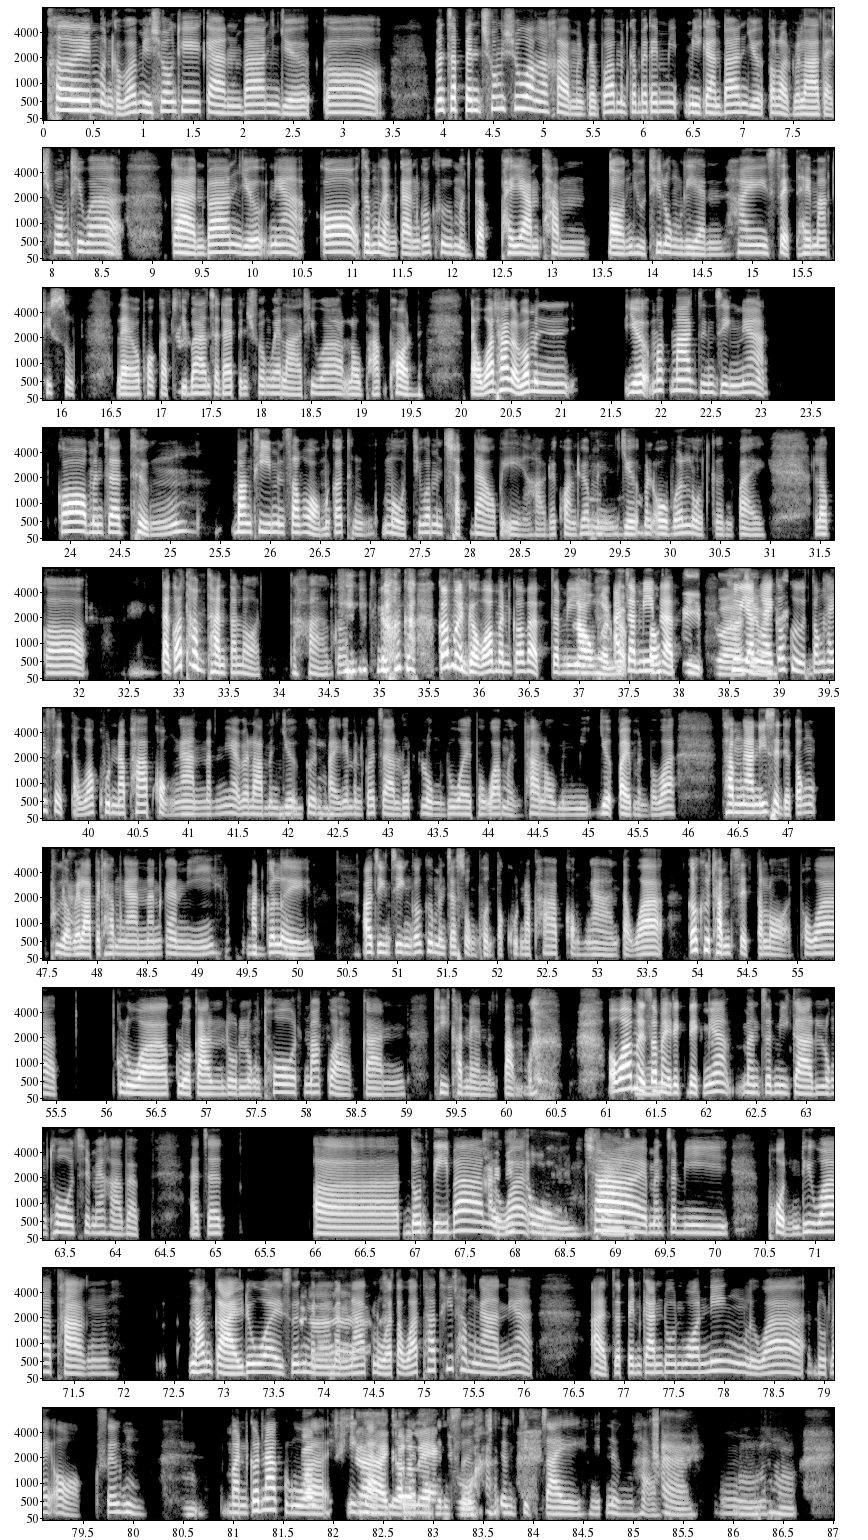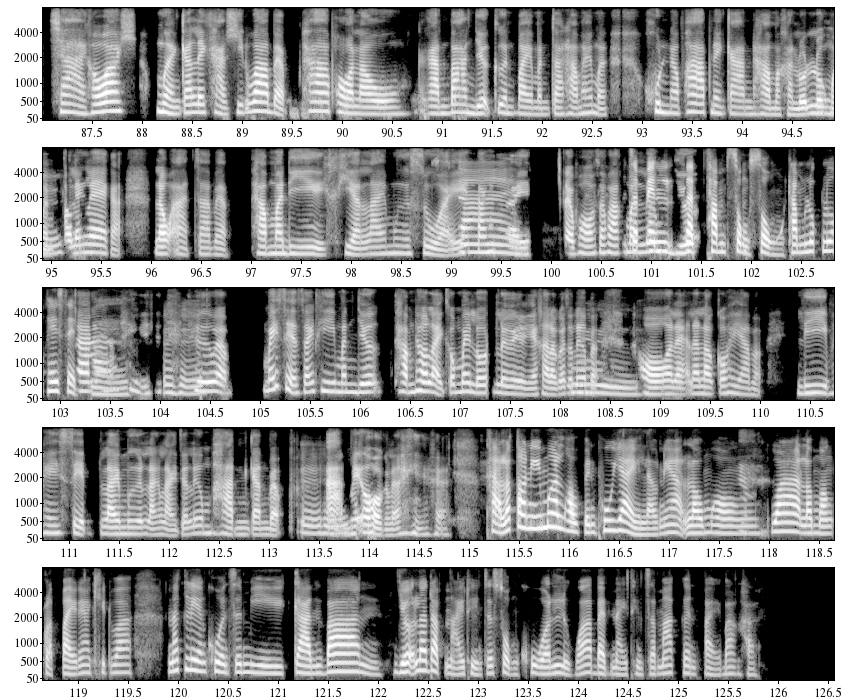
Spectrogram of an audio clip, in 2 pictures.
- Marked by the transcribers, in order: other background noise; chuckle; tapping; laughing while speaking: "ก็ ก็"; chuckle; chuckle; chuckle; in English: "Warning"; chuckle; tsk; chuckle; laughing while speaking: "เงี้ยค่ะ"
- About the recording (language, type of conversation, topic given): Thai, unstructured, การบ้านที่มากเกินไปส่งผลต่อชีวิตของคุณอย่างไรบ้าง?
